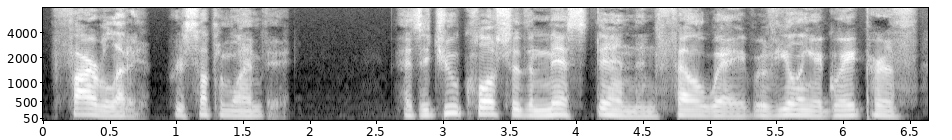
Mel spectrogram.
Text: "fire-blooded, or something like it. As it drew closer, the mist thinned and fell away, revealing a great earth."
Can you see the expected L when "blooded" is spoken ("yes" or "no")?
no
